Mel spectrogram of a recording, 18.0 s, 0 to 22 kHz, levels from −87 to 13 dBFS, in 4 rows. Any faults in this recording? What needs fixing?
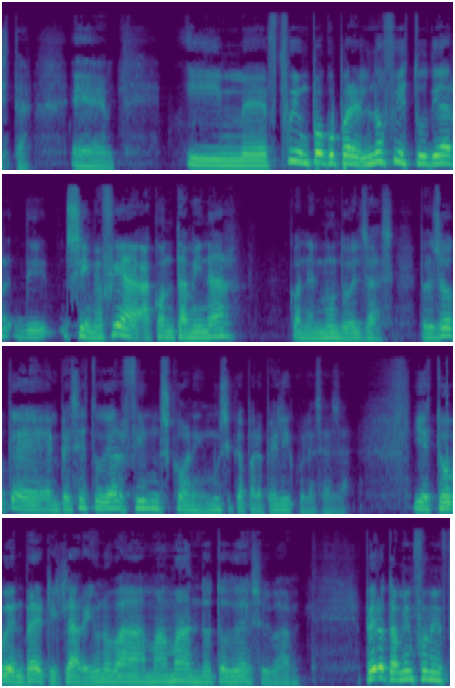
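A short stall from a late packet at 10.47 to 10.53 s: the jitter buffer ran dry, so 38 ms of the last sound was stretched, showing as repeated waveform cycles and flat, smeared spectrogram bands. Prevent it with a slightly deeper jitter buffer target.

A jitter buffer speed-up from 13.65 to 14.03 s: pitch-period chunks were cut to drain backlog, about 40 ms in total, giving 108% speed at unchanged pitch. On a spectrogram, events crowd closer with harmonic spacing intact. Prevent it by smoothing network delivery so packets don't arrive bunched.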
